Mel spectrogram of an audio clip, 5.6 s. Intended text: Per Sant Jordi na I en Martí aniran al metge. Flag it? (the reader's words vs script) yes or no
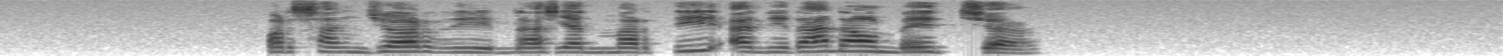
no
